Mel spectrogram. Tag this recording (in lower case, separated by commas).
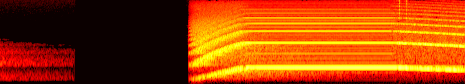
siren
